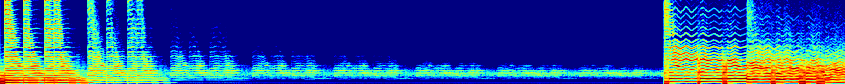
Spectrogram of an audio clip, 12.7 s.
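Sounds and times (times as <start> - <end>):
synth bass riff: 0.1 - 6.5, 10.0 - 12.5.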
